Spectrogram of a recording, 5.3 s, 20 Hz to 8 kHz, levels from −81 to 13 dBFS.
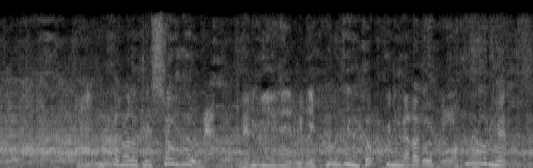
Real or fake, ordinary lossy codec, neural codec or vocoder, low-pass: fake; AAC, 48 kbps; codec, 16 kHz, 2 kbps, FreqCodec, larger model; 7.2 kHz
